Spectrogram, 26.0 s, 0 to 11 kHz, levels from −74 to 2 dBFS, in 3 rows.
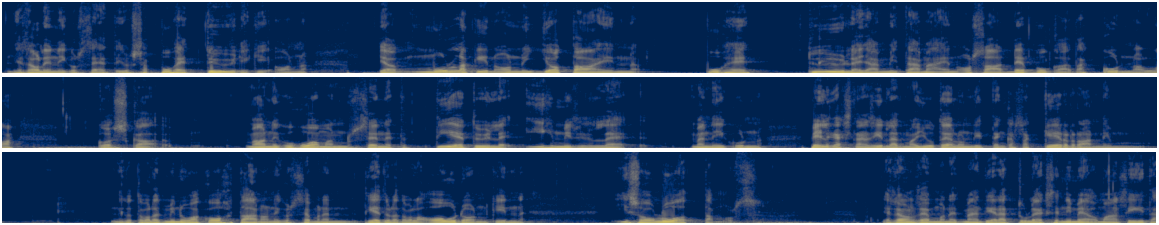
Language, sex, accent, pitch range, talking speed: Finnish, male, native, 95-110 Hz, 150 wpm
